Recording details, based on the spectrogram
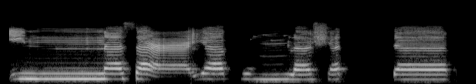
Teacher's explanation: inna tashdid, ya, dua harakat gunnah, jadi tidak boleh terburu-buru. Kemudian sa'yakum antara ain sukun dengan mim sukun disamakan temponya, ya, karena sama-sama bain, ya.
